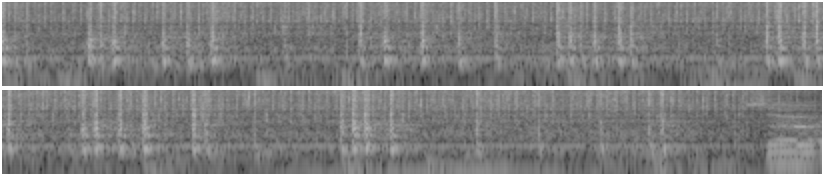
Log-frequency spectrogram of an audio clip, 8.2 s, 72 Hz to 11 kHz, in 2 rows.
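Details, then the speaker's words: BBSHD mid-drive e-bike motor returned after 600 miles making a lot of noise: a rapid, rough gear whir with uneven clicks as it spins up and down. Teardown found no missing teeth or visible fault, so it was greased. Cause unclear. "I have here a BBSHD that came back after 600 mi making a lot of noise. Haven't seen it before."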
